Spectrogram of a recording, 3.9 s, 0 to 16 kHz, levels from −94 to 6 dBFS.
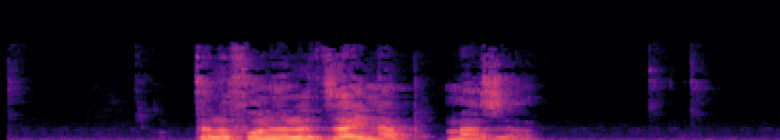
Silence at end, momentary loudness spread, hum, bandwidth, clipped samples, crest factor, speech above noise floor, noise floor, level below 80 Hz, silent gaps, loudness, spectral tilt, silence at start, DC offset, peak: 1.25 s; 12 LU; none; 11 kHz; under 0.1%; 20 dB; 43 dB; -63 dBFS; -50 dBFS; none; -21 LUFS; -6.5 dB/octave; 1 s; under 0.1%; -4 dBFS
